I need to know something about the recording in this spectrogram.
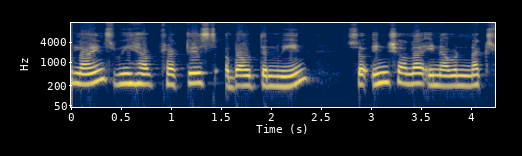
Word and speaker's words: tanween: In short, we can say like tanween, when a sign comes doubled or when a sign comes 2 times, we say tanween, and tanween sounds n at the end.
